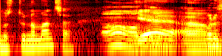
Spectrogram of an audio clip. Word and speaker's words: Tuna Mansa: Today I'm here at, well, how do you pronounce the word? Because sometimes I get confused with the name. It's Tuna Mansa. Tuna Mansa.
